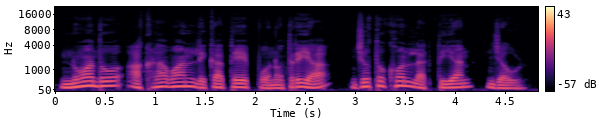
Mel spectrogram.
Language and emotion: Santali, neutral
